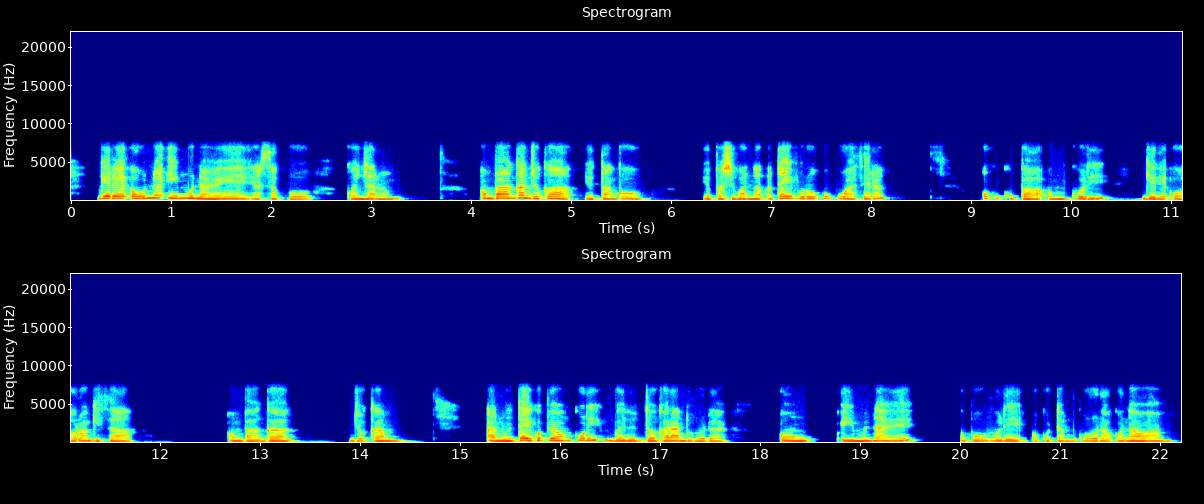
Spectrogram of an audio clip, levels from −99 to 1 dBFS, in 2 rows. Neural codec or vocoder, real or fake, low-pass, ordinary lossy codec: codec, 16 kHz, 4 kbps, X-Codec, WavLM features, trained on Multilingual LibriSpeech; fake; 7.2 kHz; Opus, 24 kbps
